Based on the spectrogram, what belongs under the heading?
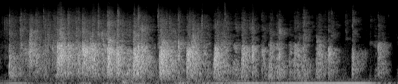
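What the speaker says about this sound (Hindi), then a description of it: "ठीक है। तालियां।" A short burst of clapping from a small group in a physics class, brisk and uneven, swelling then thinning out toward the end over a low hum.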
